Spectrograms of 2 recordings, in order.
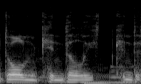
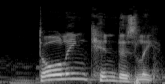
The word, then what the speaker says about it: Dorling Kindersley: in the movies from dolan kimberly kinder see I just pronounce that DK darling kinder Lee let me check this out hang on no this is it's probably the most famous Dorling Kindersley thank you that took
